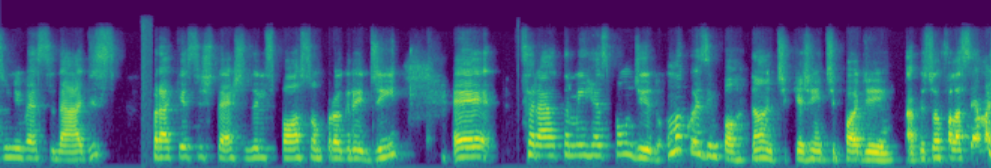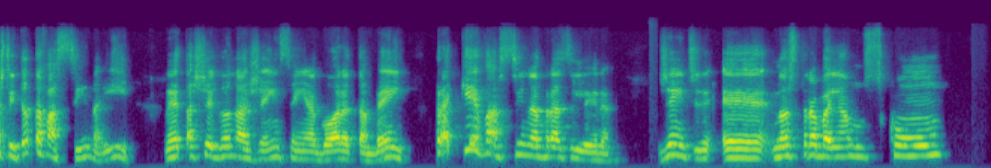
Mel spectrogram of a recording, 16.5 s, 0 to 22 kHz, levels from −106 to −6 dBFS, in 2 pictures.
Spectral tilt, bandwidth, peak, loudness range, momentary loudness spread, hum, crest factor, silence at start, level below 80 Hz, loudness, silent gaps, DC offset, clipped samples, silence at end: -4.5 dB/octave; 12.5 kHz; 0 dBFS; 2 LU; 11 LU; none; 18 dB; 0 s; -70 dBFS; -19 LUFS; none; under 0.1%; under 0.1%; 0.4 s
